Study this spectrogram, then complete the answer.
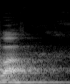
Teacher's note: माने दंत भी और ओष्ठ भी, तो दांत और ओष्ठ दोनों को मिलकर के वा बोल पाते हैं। वा बोलने का प्रयास करेंगे तो आपको पता चल जाएगा कि दांत के साथ साथ ओष्ठ का प्रयोग भी इसमें हो रहा है। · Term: दंतोष्ठ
